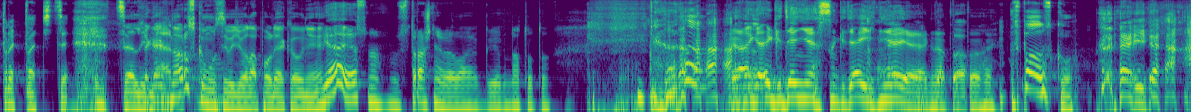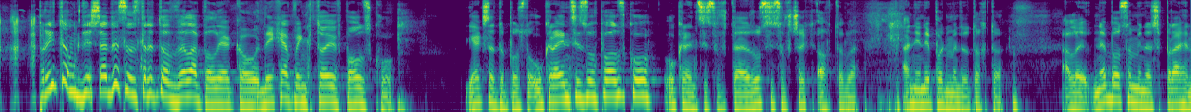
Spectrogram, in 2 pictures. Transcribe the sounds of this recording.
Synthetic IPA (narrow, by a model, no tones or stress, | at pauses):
pɾɛpat͡ʃtɛt͡sɛliaɡajvnɔɾskumusiːbiɟʋɛlapɔlɪakɔʊɲɛjɛjasɲɛst̪ɾaʃɲɛʋɛlaaɡnat̪ɔt̪ɔ | aɡɟɛɲɪɛsɡɟɛiɣɲɪɛjɛaɡnat̪ɔɔɦɛjfpɔlskuɦɛj | pɾit̪ɔmɡɟɛʃad̪asɔmst̪ɾɛt̪ɔlʋɛlapɔlɪakɔʊɲɛxaːpɛŋkt̪ɔjɛfpɔlskṵ | jaksat̪̬ɔpɔs̬lṵukɾajint͡sis̬uːfpɔls̬kuṵkɾajint͡sisuːft̪ɾusisuːft͡ʃɛxɔt̪ɔba̰ʔa̰ɲiɲɛpɔɟmɛd̪ɔt̪ɔxt̪ɔ̰ | ʔa̰lɛɲɛbɔlsɔminat͡ʃfpɾaɦɛ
